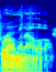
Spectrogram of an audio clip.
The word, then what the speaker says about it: Romaniello: The I is silent, just Romaniello.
